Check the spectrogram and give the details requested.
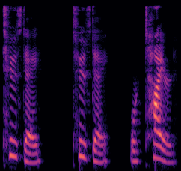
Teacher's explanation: When we start a word with T, or the sound T, it has this little bit of an aspiration after it. And if you put your hand in front of your mouth when you say something like bet, and feel the difference between when you say that and when you go Tuesday, or tired, you'll feel that aspiration. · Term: aspirated T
